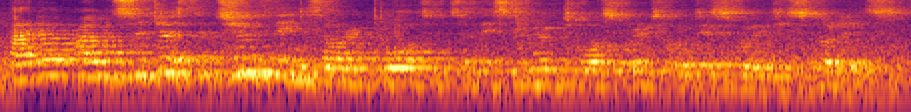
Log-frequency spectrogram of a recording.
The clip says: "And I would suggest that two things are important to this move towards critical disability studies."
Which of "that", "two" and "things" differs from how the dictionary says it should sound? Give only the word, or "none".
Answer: none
